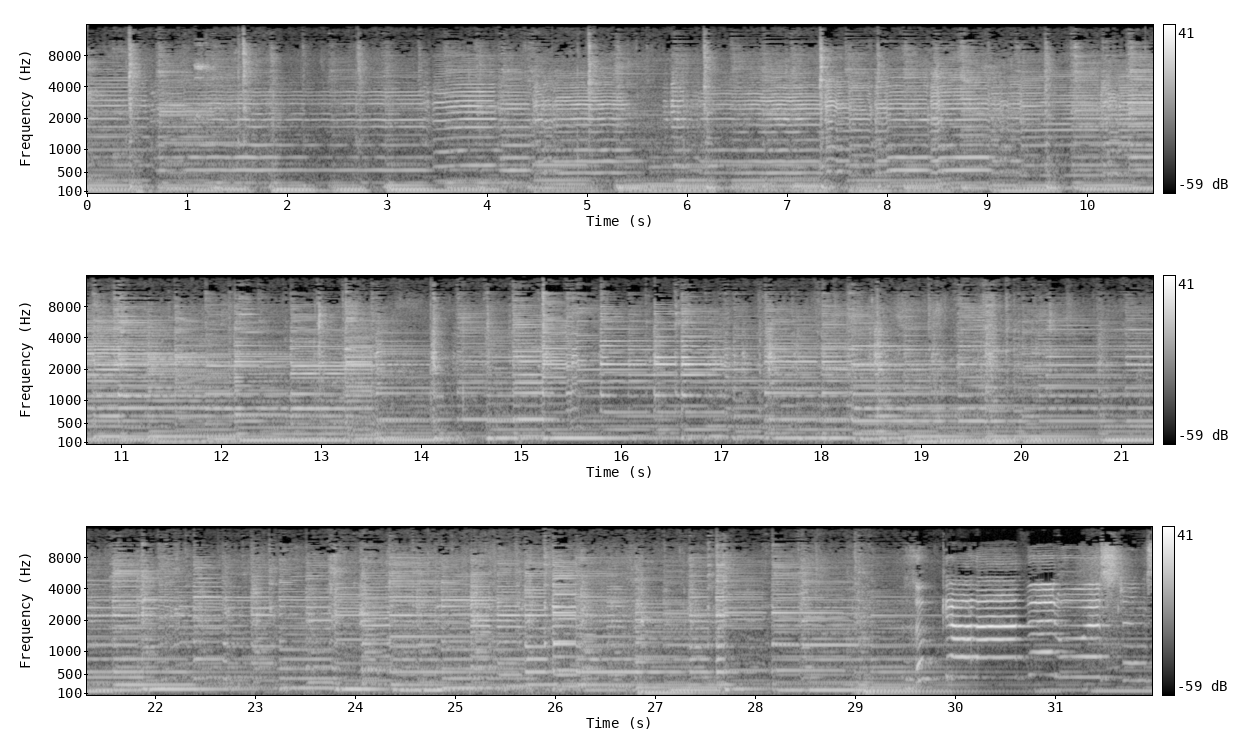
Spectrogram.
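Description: Live acoustic fiddle playing a melodic instrumental solo over strummed acoustic guitar accompaniment, in a country-blues style.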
